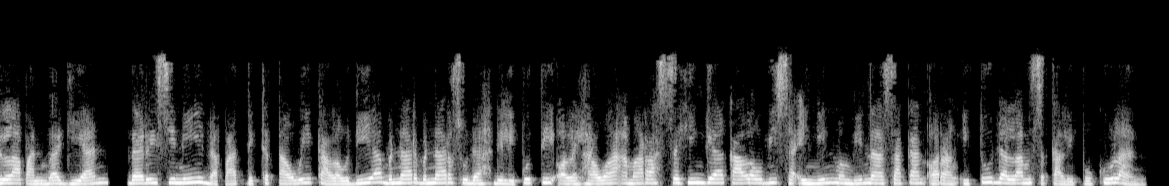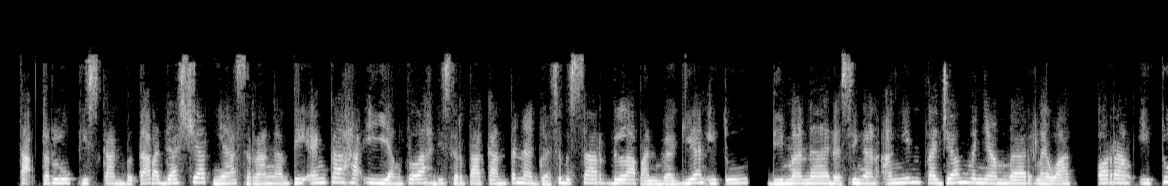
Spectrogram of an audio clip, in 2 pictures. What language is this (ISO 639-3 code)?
ind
